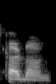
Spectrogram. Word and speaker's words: Cardone: Yes, Cardone.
